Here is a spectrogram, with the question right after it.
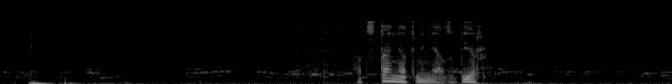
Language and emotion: Russian, angry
